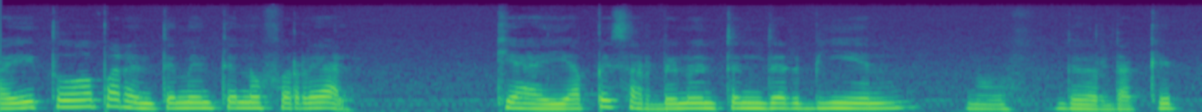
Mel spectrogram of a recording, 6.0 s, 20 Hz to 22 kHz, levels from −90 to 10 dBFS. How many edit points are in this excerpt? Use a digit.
1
